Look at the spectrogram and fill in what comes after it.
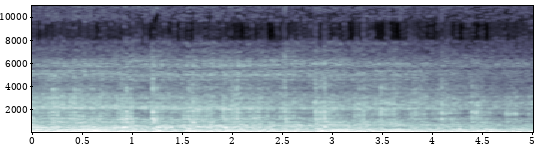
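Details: Swan X 165F Chinese single-cylinder diesel idling on a 50% used motor oil / 50% diesel mix; fairly even thump about four beats a second.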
